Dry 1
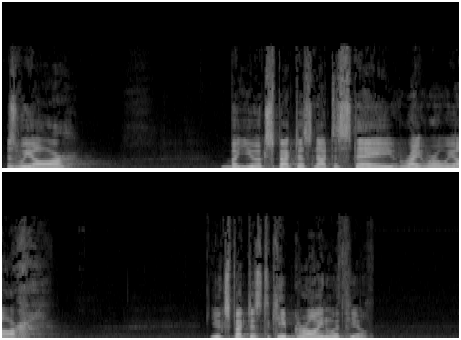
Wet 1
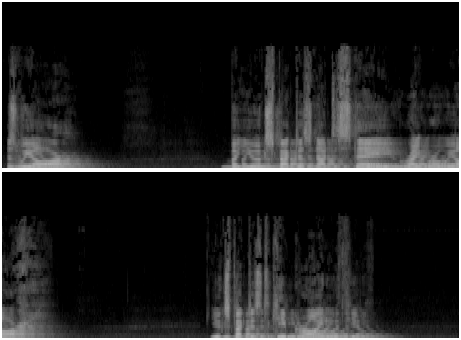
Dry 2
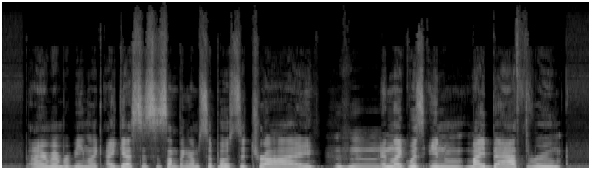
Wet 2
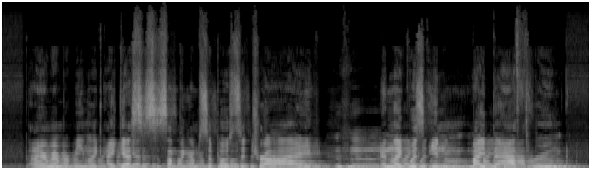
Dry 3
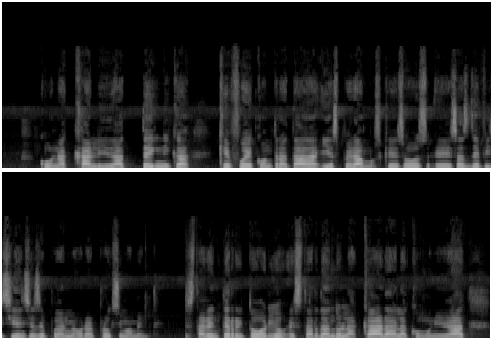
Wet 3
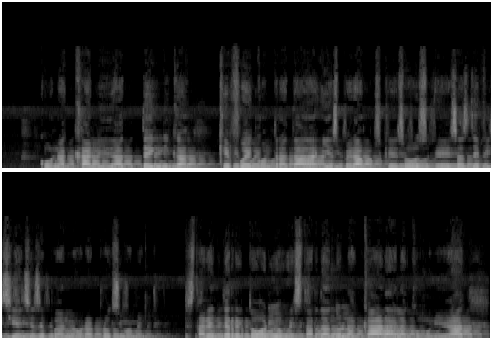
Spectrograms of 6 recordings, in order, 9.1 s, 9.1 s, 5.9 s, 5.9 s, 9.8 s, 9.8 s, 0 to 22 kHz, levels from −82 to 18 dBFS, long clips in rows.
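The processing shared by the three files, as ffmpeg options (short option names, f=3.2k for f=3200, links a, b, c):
-filter_complex "[0:a]asplit=2[a][b];[b]adelay=97,lowpass=f=960:p=1,volume=-5dB,asplit=2[c][d];[d]adelay=97,lowpass=f=960:p=1,volume=0.44,asplit=2[e][f];[f]adelay=97,lowpass=f=960:p=1,volume=0.44,asplit=2[g][h];[h]adelay=97,lowpass=f=960:p=1,volume=0.44,asplit=2[i][j];[j]adelay=97,lowpass=f=960:p=1,volume=0.44[k];[a][c][e][g][i][k]amix=inputs=6:normalize=0,volume=-1dB"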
